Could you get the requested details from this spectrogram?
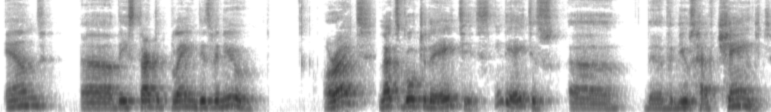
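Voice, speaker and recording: Speaking with a Brazilian accent, a man with a high pitch uses lively intonation at a very slow pace, leaving long, frequent pauses. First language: Portuguese. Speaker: podcast host. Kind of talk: solo monologue. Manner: halting.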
